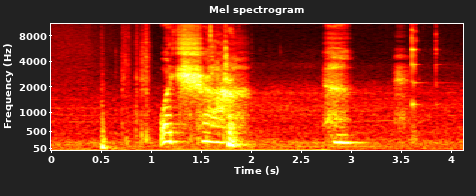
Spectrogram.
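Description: A young woman answers softly nearby.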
